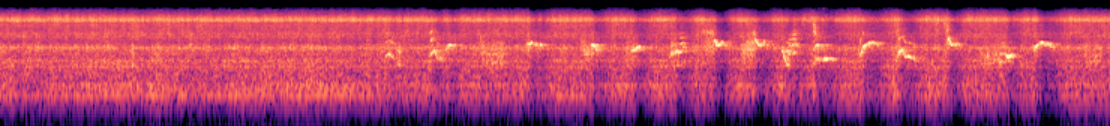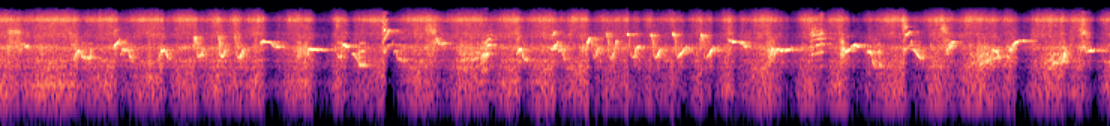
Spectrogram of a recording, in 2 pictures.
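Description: Caged bare-throated whistler singing: a rapid run of short, sharp whistled notes that starts a few seconds in and comes thicker in the second half, over a steady hiss.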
